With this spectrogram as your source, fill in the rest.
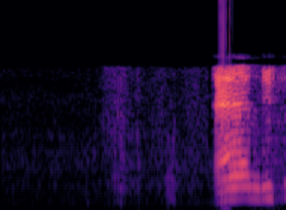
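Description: A plastic toy figure rustles and bumps against a soft blanket.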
